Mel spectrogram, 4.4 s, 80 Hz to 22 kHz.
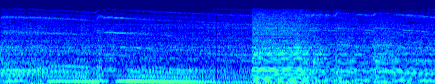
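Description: Formula 1 car's turbocharged V6 engine heard onboard, its pitch falling gradually. The pitch steps up slightly about a second in and again more markedly about two and a half seconds in.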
